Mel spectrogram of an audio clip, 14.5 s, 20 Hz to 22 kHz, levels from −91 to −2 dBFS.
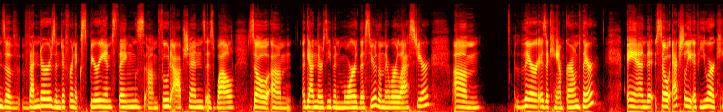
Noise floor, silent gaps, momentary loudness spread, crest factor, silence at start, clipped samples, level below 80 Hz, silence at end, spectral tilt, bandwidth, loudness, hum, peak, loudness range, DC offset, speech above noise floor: -67 dBFS; none; 10 LU; 18 dB; 0 s; under 0.1%; -52 dBFS; 0 s; -3.5 dB/octave; 18 kHz; -21 LUFS; none; -4 dBFS; 2 LU; 1%; 46 dB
